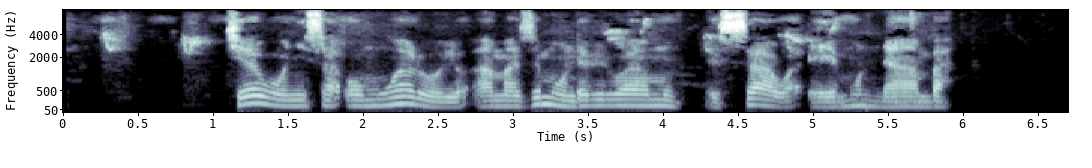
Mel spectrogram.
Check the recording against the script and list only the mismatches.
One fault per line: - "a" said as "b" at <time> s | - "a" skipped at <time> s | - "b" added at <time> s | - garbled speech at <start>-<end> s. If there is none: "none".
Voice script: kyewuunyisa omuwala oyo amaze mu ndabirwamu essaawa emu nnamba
none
